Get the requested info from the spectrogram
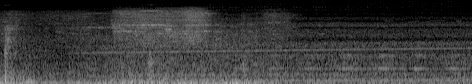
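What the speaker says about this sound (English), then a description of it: "This is definitely more like a tube train." A tube-style commuter train in a snowy railway simulation runs steadily with a continuous rumble, a faint rising whine and light wheel squeal, no talking.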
